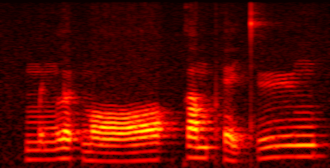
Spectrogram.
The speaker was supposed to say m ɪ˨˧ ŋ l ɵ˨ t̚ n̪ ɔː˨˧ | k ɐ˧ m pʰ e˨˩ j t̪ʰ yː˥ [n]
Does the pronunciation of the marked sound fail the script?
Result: yes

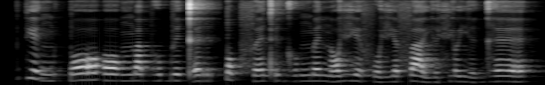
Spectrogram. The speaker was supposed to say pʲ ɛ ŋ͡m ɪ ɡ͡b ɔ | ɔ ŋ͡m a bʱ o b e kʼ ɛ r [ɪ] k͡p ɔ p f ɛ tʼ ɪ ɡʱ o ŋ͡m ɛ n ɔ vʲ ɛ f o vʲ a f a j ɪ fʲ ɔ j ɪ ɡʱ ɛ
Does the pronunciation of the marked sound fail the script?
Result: no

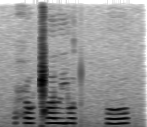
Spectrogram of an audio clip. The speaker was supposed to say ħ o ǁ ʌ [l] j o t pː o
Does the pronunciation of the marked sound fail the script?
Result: no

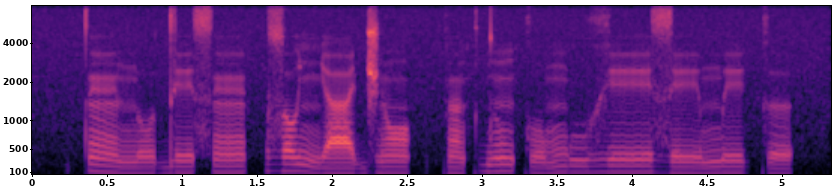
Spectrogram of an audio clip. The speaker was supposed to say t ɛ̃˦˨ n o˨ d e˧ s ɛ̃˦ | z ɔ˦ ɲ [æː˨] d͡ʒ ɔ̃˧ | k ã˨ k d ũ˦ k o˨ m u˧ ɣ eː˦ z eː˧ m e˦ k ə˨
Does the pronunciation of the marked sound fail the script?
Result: yes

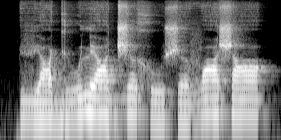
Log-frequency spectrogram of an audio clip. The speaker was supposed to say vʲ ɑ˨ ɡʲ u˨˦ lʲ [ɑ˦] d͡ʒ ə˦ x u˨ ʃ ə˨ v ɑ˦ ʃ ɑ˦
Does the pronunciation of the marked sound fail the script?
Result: no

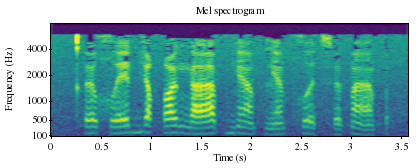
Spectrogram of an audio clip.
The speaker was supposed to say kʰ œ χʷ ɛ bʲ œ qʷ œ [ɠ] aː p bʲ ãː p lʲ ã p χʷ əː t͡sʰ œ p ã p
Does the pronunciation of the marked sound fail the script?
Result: yes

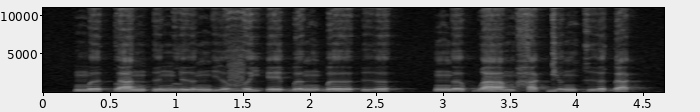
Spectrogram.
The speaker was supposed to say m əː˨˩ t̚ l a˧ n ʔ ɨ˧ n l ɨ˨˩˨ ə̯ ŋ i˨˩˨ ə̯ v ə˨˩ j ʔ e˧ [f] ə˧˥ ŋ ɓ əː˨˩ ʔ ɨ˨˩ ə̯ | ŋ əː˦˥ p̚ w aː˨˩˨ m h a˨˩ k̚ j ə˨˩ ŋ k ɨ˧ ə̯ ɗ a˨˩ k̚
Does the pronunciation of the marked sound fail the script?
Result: yes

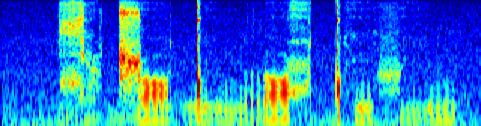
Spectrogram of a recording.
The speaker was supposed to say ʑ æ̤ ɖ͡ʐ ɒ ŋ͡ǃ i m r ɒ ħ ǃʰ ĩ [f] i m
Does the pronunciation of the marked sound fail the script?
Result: no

